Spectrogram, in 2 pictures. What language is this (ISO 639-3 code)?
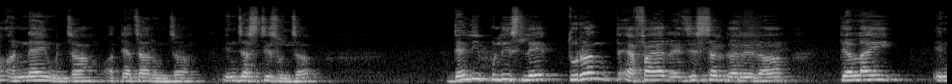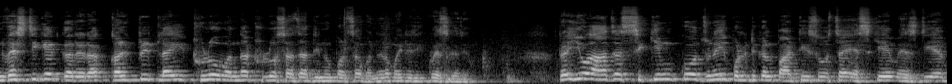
hin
